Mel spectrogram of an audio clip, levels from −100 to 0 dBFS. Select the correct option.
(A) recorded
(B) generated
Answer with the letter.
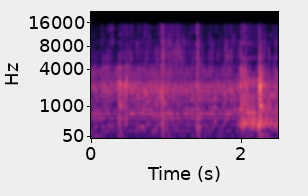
B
